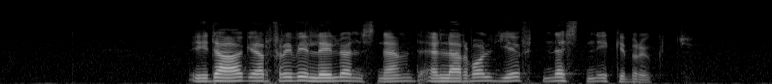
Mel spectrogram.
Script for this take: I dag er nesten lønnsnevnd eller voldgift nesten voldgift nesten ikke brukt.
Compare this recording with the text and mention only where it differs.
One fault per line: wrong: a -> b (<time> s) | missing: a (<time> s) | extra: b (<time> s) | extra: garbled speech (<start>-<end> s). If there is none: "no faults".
wrong: nesten -> frivillig (2.8 s)
missing: voldgift nesten (6.0 s)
